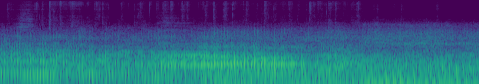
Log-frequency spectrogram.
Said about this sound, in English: of course there's a helicopter coming right when I'm doing the video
